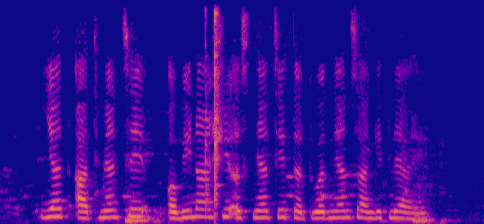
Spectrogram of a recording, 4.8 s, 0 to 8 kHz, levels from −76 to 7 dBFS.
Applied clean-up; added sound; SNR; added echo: none; Tap / Dishes, pots, and pans; -1 dB; none.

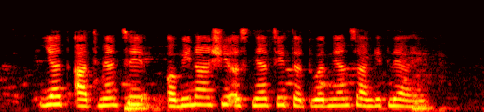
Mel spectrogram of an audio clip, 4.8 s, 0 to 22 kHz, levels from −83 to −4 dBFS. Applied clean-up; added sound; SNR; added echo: none; none; none; none.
